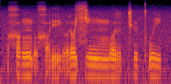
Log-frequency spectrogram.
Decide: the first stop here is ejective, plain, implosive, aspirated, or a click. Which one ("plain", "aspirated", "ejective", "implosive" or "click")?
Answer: aspirated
